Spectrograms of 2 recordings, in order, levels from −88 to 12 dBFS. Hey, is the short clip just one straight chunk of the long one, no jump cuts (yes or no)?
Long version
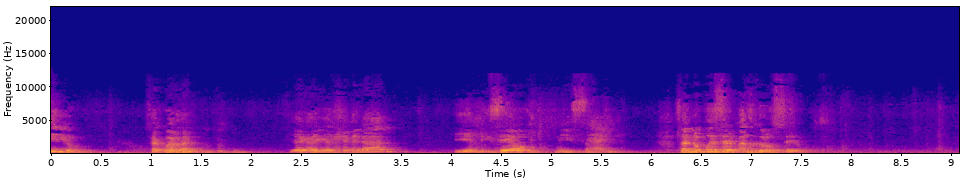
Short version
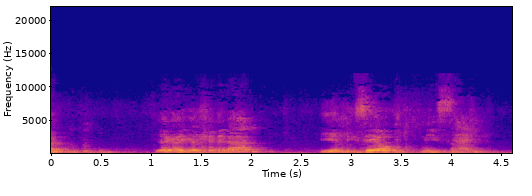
yes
